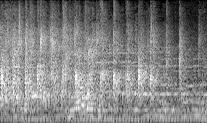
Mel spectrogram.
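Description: An audience at a Korean poetry recitation award ceremony breaks into rhythmic clapping that carries across the whole clip, with a voice speaking over it on a microphone.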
